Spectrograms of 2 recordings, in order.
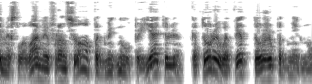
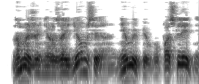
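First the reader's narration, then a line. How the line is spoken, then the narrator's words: Plain. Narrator (Russian): сказал Тибо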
